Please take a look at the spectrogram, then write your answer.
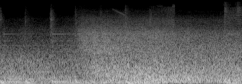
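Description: Ocean surf rolls onto the beach in a steady, loud wash of breaking waves, mixed with wind buffeting the microphone and no voices.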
